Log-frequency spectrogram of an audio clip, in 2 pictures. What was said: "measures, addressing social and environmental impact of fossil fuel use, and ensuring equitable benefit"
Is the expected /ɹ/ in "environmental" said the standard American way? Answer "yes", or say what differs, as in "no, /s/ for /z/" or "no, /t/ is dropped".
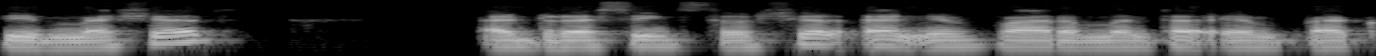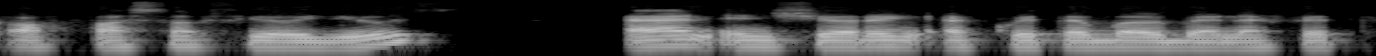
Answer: yes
